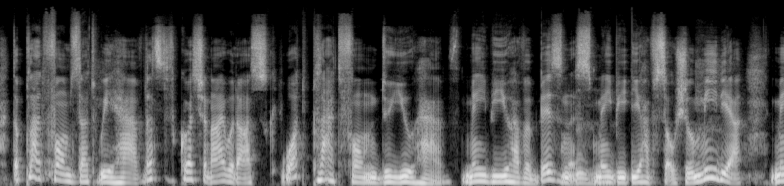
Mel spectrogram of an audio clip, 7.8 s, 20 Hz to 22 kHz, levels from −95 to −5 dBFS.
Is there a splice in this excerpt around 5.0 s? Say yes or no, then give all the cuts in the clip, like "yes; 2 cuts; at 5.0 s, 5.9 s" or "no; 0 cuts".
no; 3 cuts; at 1.4 s, 2.7 s, 6.3 s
